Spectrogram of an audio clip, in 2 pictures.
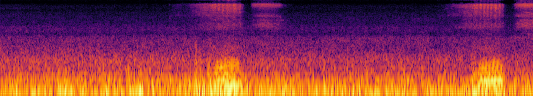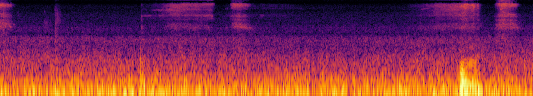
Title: I am not snoring never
